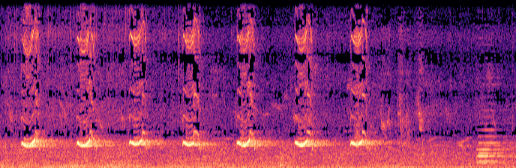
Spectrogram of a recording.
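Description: An Asian koel gives seven short, loud, rising 'ku-oo' notes, about one per second, before falling silent. A brief nasal note from something else closes it.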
